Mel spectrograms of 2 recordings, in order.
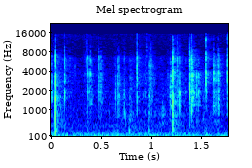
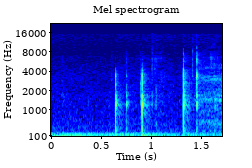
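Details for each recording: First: Audio-Technica ATH-MSR7 over-ear headphones: dry plastic creaking and ticking as the cups flex at the hinges. Ordinary silicone grease doesn't fix it; the fix is thick damping PMS grease applied after removing the earpads and screws. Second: A flexed Audio-Technica ATH-MSR7 headphone cup gives only a few light plastic clicks and no creak over a low room hum, after being treated with thick damping grease; the other cup still creaks.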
